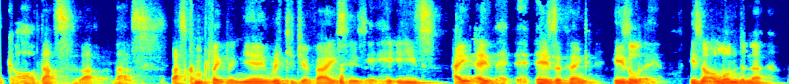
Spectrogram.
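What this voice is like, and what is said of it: Northern English British accent. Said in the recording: “your British accent ... I'm from northern England”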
